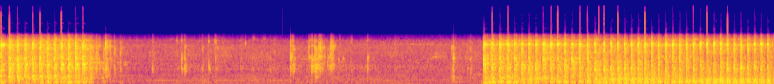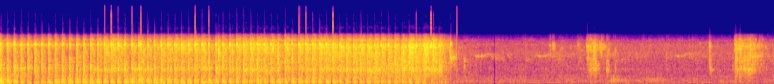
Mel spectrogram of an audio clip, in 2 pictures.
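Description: Excavator-mounted hydraulic breaker hammering at the base of a mill chimney, a rapid even rhythm of blows. A short burst comes right at the start, then a long run of about fifteen seconds begins near the middle and stops suddenly.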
